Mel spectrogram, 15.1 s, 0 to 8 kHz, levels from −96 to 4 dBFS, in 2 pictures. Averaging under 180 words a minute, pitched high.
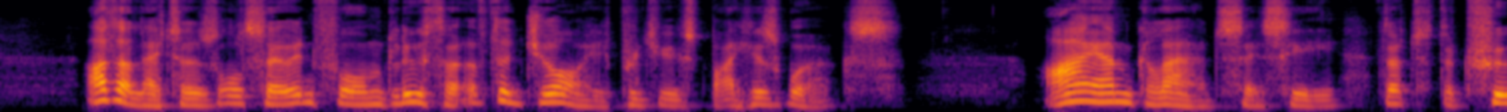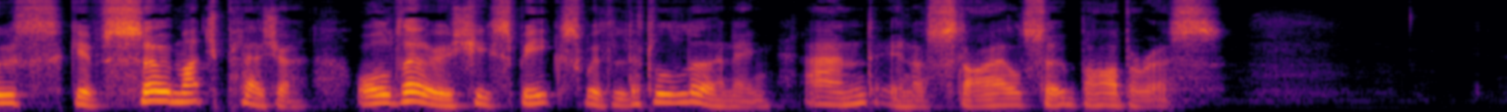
No: average, 145 wpm; medium, 140 Hz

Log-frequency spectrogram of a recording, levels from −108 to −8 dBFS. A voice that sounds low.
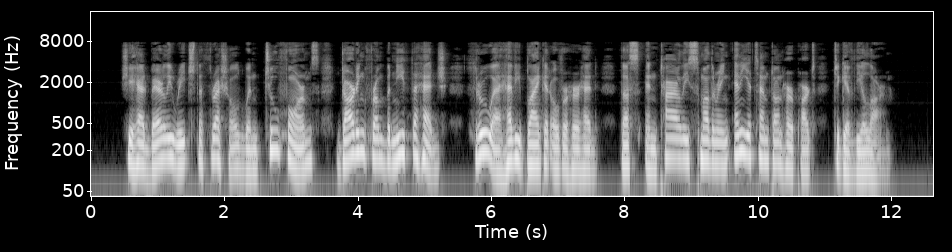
Yes: low, 130 Hz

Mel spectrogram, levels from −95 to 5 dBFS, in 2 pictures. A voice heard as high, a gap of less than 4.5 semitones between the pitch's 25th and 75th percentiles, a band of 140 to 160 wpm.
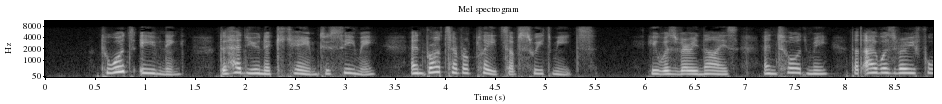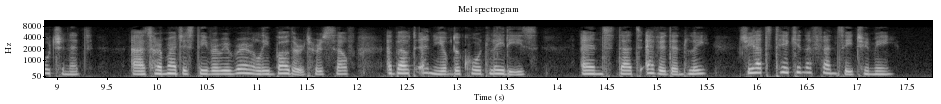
No: high, 205 Hz; average, 4.0 semitones; average, 170 wpm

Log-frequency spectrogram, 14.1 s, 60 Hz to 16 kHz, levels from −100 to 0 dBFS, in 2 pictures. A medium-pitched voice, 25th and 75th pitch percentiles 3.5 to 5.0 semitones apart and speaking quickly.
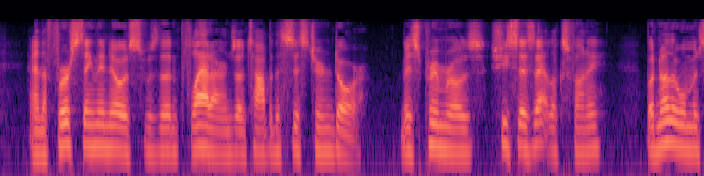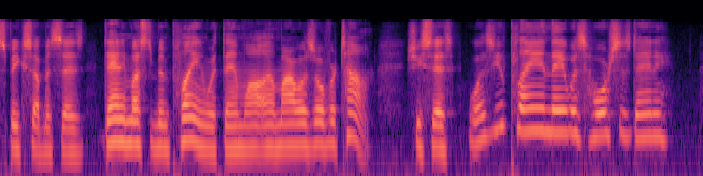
Yes: medium, 155 Hz; average, 4.0 semitones; fast, 215 wpm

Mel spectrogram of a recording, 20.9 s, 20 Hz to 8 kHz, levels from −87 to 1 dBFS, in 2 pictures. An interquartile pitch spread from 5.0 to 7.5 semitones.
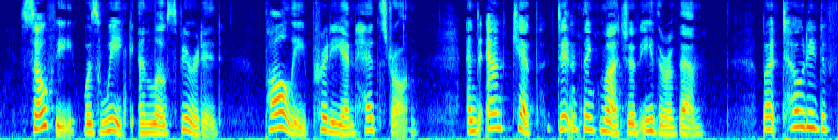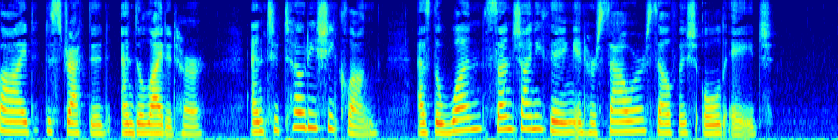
Yes: wide, 5.6 semitones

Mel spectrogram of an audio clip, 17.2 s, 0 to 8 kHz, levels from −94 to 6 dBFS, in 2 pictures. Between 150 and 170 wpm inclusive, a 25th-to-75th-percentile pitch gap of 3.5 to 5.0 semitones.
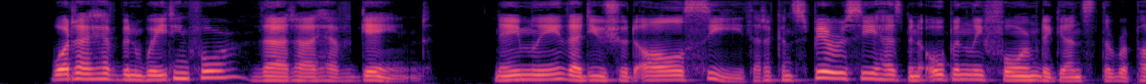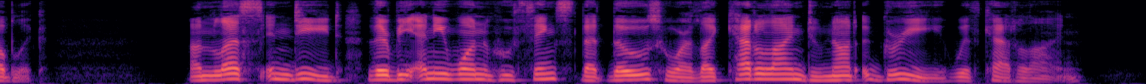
Yes: average, 160 wpm; average, 4.4 semitones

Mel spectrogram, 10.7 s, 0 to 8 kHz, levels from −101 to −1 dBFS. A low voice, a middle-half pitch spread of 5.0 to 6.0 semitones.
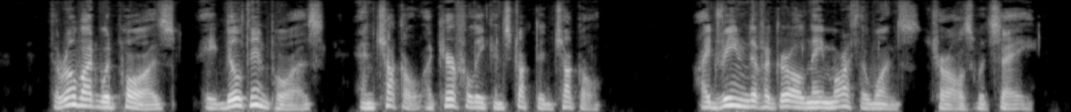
Yes: low, 125 Hz; wide, 5.4 semitones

